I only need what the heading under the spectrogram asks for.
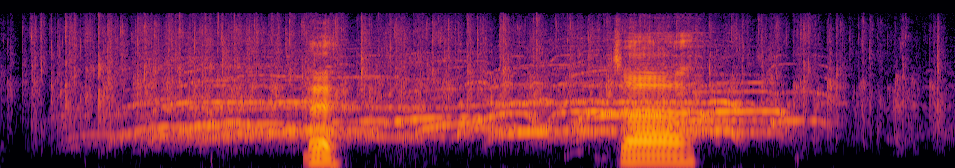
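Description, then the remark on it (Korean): An audience claps steadily for several seconds to open a music listening session with a band, the applause swelling and then fading, with scattered cheers and whistles mixed in; a man's voice briefly speaks twice over the clapping. “자, 그러면 한번 안에서 박수 소리는 들으실 수 있을 것 같아요. 한번 박수로 한번 시작을 해볼까요?”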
